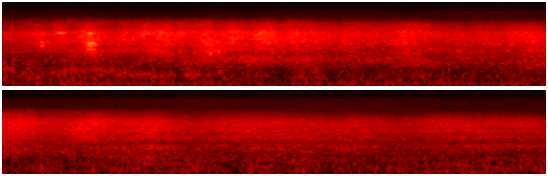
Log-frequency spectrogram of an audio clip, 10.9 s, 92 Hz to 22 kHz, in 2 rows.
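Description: A 13-year-old airliner roars steadily at Amsterdam Schiphol Airport after a storm, a loud broadband engine rumble that continues without a break for the whole stretch, heard from an open field in strong wind.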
